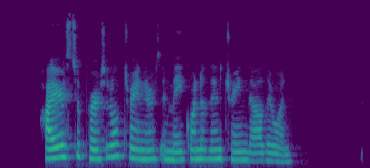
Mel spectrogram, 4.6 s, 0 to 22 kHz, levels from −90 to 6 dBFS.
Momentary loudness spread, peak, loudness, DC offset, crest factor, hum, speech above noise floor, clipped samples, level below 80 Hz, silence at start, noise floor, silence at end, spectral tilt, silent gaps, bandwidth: 10 LU; -14 dBFS; -35 LUFS; under 0.1%; 22 dB; none; 32 dB; under 0.1%; -82 dBFS; 0.5 s; -66 dBFS; 1 s; -5.5 dB/octave; none; 13.5 kHz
